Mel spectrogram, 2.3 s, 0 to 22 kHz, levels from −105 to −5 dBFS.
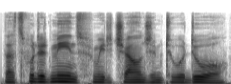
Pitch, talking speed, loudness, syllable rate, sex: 115 Hz, 310 wpm, -17 LUFS, 6.4 syllables/s, male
